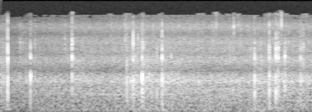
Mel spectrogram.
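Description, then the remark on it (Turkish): Heavy rain pours down in a steady, dense hiss, with sharp drips and splashes popping out irregularly above the constant wash of water, during a downpour that has flooded homes and streets and stranded cars. No one speaks. “Sağnak yağıştan caddeler göle döndü.”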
